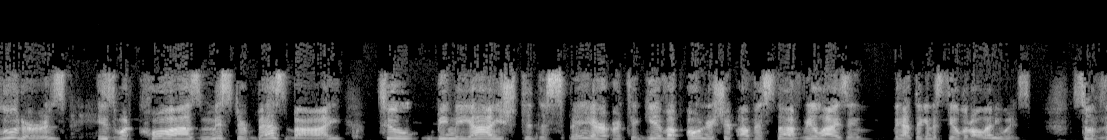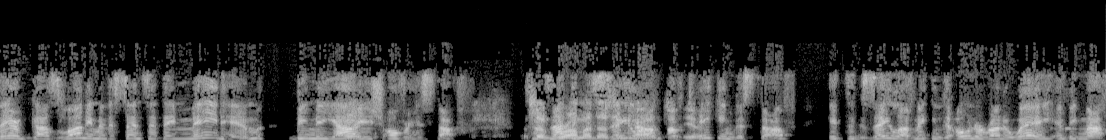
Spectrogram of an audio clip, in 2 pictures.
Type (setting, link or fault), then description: link, video call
